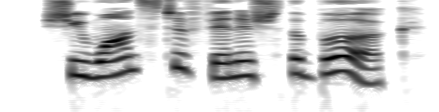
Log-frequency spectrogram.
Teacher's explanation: Stress wants and book, and let to finish the be soft and fast.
